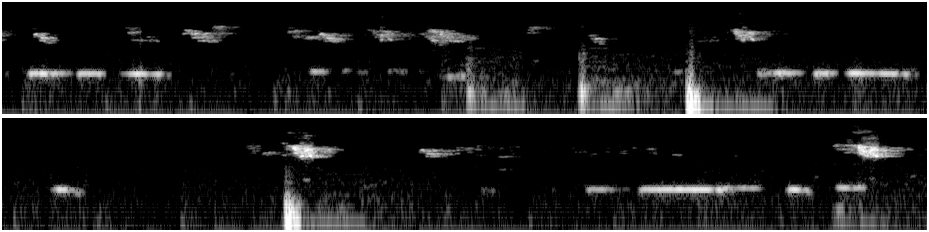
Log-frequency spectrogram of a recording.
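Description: Birds chirping in quick runs of short high notes, with a few lower held notes in between. There are sharp clicks or knocks about three, three and a half and six seconds in.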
